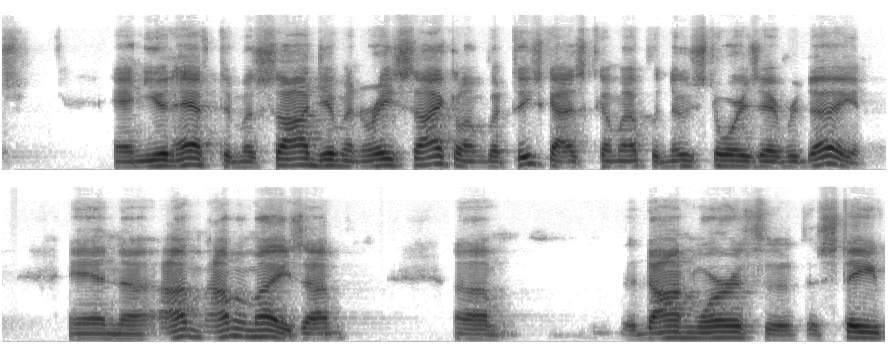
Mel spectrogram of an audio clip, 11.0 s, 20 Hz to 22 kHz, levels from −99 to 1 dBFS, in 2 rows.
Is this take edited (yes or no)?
no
